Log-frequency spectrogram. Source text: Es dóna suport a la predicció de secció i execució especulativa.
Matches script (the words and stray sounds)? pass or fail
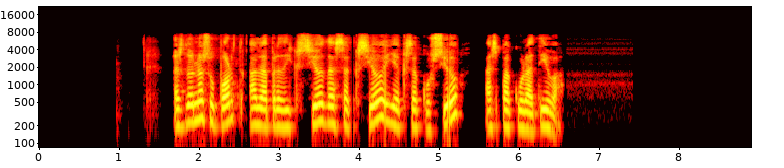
pass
